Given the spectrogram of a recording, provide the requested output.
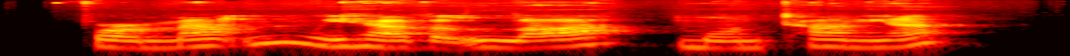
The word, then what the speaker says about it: montaña: For mountain, we have la montaña. Remember that N with the squiggle? It's its own letter in Spanish.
